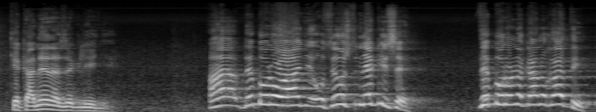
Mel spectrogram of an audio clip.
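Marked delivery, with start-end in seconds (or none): 2.1-5.9 much higher voice for Noah's reply; helpless refusal. Retold or imitated. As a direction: protest high-pitched that nothing can be done. Noah answers those locked out.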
